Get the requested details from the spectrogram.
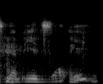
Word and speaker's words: Nabil Zaki: My name is Nabil Zaki.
